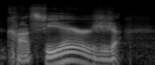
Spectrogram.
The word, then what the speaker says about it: concierge: And this is where your concierge lives. I was told I didn't say concier right because they don't pronounce the G in French, but whatever.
